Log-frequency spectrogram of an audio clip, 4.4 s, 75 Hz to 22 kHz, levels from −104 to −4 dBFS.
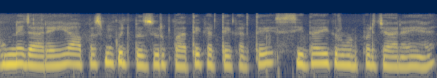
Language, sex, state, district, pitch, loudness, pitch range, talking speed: Hindi, female, Himachal Pradesh, Shimla, 210 Hz, -22 LUFS, 190-220 Hz, 245 wpm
